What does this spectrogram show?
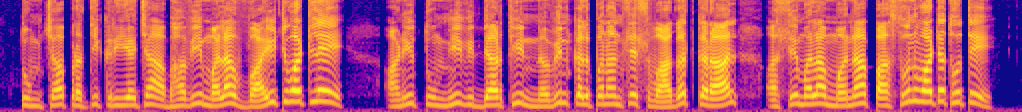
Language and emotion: Marathi, surprised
